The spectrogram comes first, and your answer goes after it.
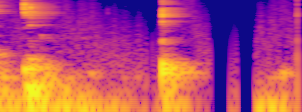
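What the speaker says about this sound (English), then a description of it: "it's just a lot of clicking and dragging nodes and tweaking things" A computer mouse clicks while vector nodes are drawn with the pen tool in Adobe Illustrator: three separate sharp, close clicks spaced apart by short silences, no talking.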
